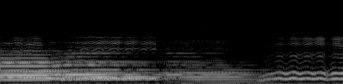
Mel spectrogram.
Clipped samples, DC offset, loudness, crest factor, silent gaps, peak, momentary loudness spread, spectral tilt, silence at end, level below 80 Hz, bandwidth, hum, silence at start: under 0.1%; under 0.1%; -31 LUFS; 14 dB; none; -16 dBFS; 14 LU; -7.5 dB/octave; 0 s; -64 dBFS; 8.2 kHz; none; 0 s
